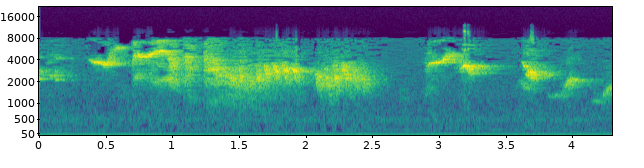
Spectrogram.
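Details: Asian pied starling singing a long harsh, grating buzz followed by several short whistled notes that slide downward.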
